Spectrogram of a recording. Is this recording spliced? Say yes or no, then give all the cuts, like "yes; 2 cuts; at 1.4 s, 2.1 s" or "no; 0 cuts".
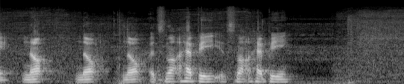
no; 0 cuts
